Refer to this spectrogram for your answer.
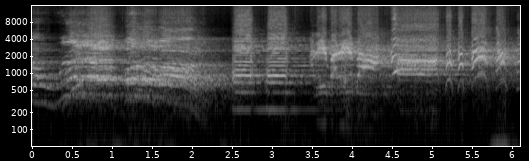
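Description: A loud, high, wavering celebratory yell rings out over a crowd-like din, followed by more whooping cries and shouts, close and energetic.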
